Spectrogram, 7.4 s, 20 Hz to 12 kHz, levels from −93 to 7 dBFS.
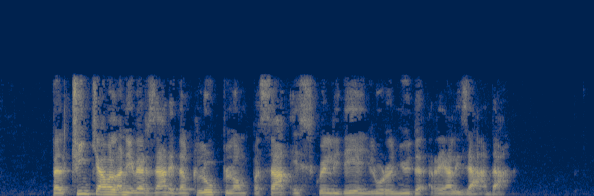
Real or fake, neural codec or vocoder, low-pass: real; none; 7.2 kHz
